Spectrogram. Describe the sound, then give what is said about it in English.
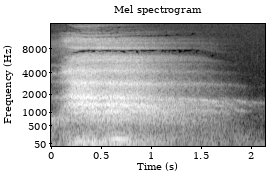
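A single long, deep breath let out as an audible sigh, breathy and airy, swelling quickly and then fading slowly to silence. “let's take a full breath in. And exhale it out.”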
